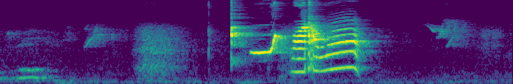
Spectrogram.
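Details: Talking parrot, said to say mummy and papa, gives a loud harmonic voice-like phrase with bending tones partway through, after quieter breathy murmurs, in a small quiet room.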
